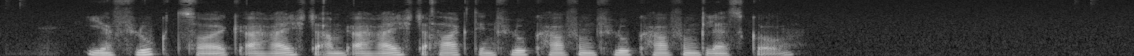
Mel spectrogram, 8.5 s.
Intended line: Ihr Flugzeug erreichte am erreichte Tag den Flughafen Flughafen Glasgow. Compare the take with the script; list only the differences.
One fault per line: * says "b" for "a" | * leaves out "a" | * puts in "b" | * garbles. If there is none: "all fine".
all fine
